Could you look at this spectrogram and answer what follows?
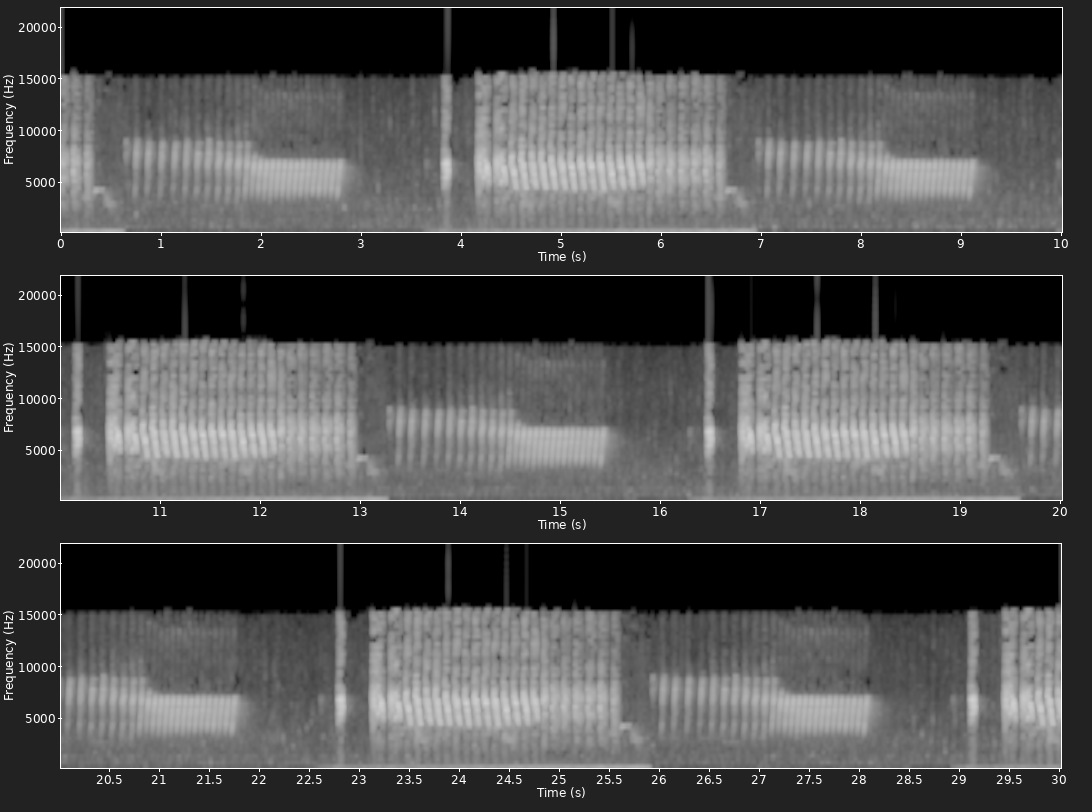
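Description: Looped masteran tutor recording of a sogon (sunbird) song: a rapid, high-pitched pulsed trill repeated every few seconds. A low hum comes and goes every few seconds, with a short click at each loop joint.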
